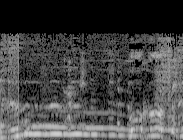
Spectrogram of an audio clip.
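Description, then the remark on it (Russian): A long, drawn-out wolf-like howl from dead men at a gallows holds a steady mournful pitch for several seconds, then wavers and breaks toward the end, loud with no other sounds around it. “И тут младший брат понял, что это мертвецы воют.”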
